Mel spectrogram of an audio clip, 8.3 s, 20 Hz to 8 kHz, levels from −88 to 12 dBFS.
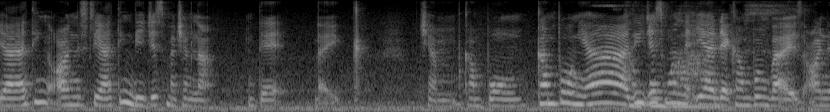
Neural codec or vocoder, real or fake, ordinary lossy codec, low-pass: none; real; none; none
